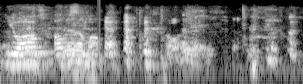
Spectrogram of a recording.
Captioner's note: laughing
